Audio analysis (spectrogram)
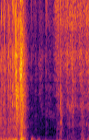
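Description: A tarot card deck being shuffled, a brief papery riffle and flutter of cards up close, followed by a few soft handling sounds.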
